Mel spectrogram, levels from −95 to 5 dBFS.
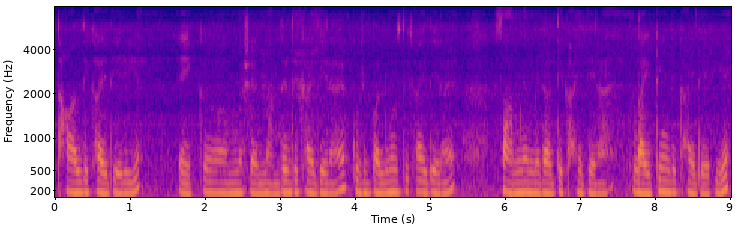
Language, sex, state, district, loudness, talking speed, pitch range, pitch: Hindi, female, Bihar, Darbhanga, -31 LUFS, 200 wpm, 155-170 Hz, 160 Hz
